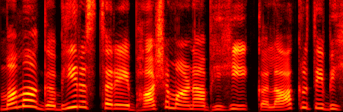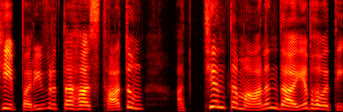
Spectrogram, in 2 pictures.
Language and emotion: Sanskrit, happy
